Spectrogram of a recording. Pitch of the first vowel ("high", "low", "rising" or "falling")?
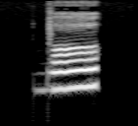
rising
